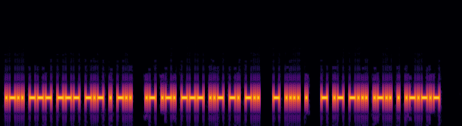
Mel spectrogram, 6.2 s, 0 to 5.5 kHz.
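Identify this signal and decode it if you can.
Morse code, heard as a keyed tone, about 44 wpm, 600 Hz. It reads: LOOKED AROUND THE TABLE.
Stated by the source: Morse practice at 45 wpm, the novel Never by Ken Follett in English, from CW med Gnister.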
